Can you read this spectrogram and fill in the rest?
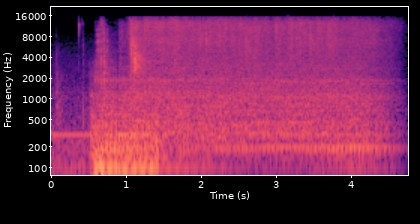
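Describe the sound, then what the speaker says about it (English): A shower bursts on and runs in a steady, loud hiss of falling water close by, continuing without pause until the end with no voices. "the first thing I do when I got back is jump in the shower"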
